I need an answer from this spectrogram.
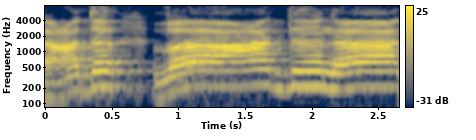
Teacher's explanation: یہاں پر ہم قلقلہ کریں گے، دال حروف قلقلہ میں شامل ہے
